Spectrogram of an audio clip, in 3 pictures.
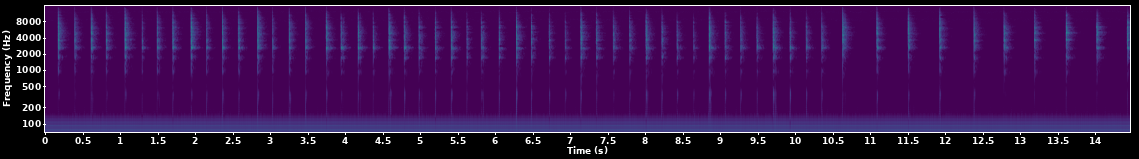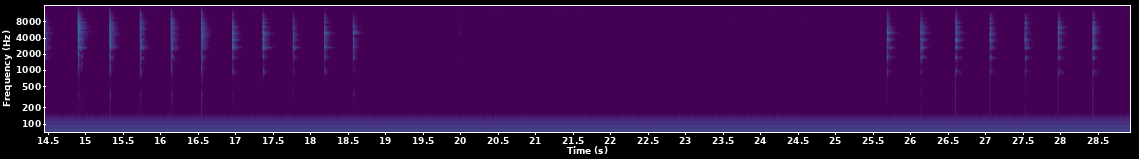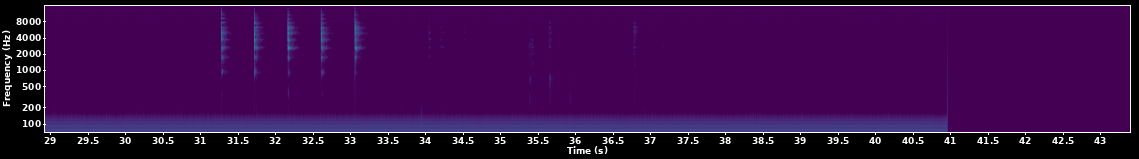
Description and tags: Various unprocessed hits from Zildjian drum sticks that came with Rock Band. Recorded through a Digitech RP 100.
